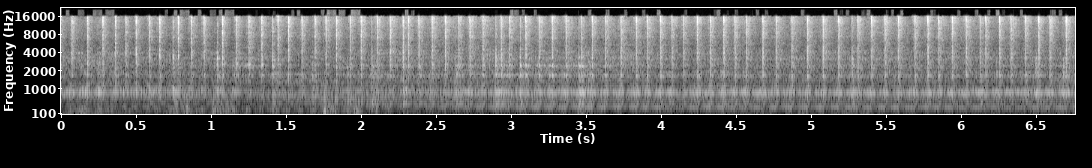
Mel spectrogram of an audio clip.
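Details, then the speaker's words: Kawasaki KX65 two-stroke dirt bike after repair, ridden: rapid, even popping with a sharp, raspy, very loud exhaust note; rider says the silencer needs repacking. "I need some repacking but yeah it's really loud"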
